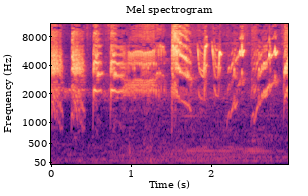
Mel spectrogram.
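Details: Harsh, squawky white-vented myna vocalizing in strange sounds: grating screechy bursts in quick succession, followed by twisting squeaks and short whistled slurs.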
